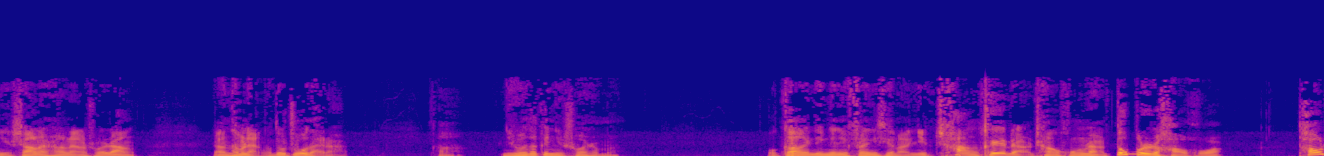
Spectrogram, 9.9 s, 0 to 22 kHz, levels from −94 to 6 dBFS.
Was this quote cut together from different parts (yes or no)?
no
